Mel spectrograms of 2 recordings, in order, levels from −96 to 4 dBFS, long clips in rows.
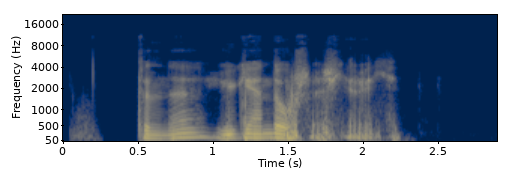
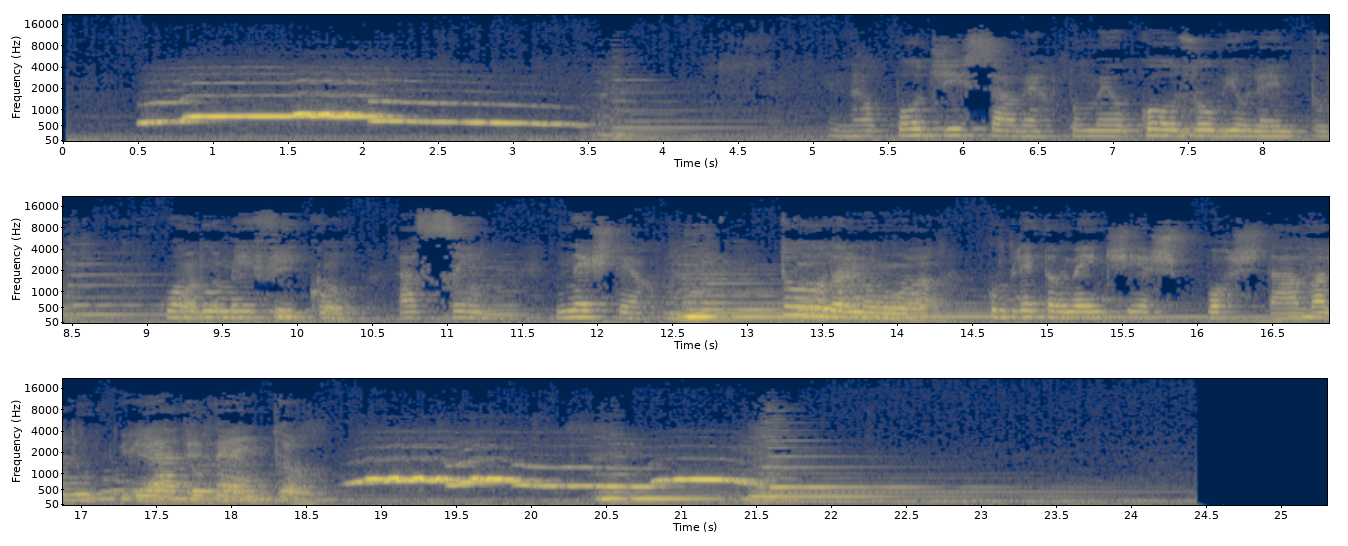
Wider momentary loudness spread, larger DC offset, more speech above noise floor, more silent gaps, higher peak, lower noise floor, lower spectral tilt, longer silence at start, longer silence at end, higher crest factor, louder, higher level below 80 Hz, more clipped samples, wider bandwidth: second, 12 LU vs 20 LU; neither; first, 58 dB vs 22 dB; neither; second, -10 dBFS vs -2 dBFS; first, -87 dBFS vs -45 dBFS; first, -8 dB/octave vs -6.5 dB/octave; first, 0.5 s vs 0 s; second, 0.65 s vs 0.9 s; about the same, 20 dB vs 20 dB; second, -29 LUFS vs -20 LUFS; second, -54 dBFS vs -46 dBFS; neither; second, 7.2 kHz vs 13.5 kHz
